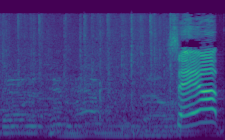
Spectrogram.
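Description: Faint voices of onlookers, then a loud rising shout or shriek near the end as the two log rollers lose their footing on the spinning log.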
